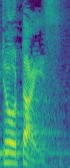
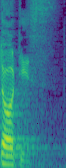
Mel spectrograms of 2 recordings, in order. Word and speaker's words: tortoise: It should be tortoise, not tortoise."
